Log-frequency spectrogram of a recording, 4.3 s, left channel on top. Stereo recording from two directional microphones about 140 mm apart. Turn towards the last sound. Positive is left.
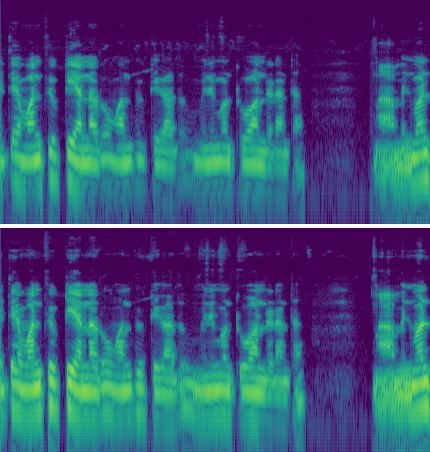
turn(degrees=-20)  # may be behind; listen again after turning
